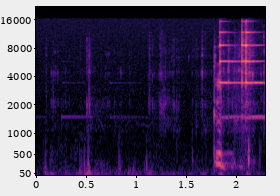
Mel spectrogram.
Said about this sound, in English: Good Lord, that's harder to do than it should be. It's a child's bicycle bell. Good luck if you're the child riding that bicycle, trying to activate that in time. You'd just... No, I was pushing it the wrong way.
